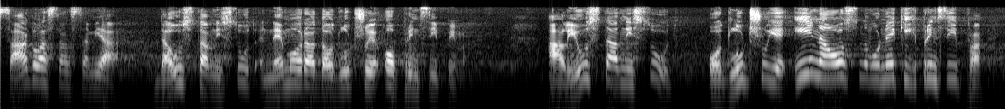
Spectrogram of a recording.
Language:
Serbian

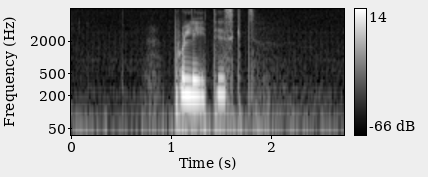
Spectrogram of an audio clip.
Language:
Swedish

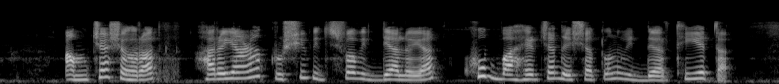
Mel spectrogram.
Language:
Marathi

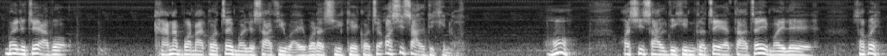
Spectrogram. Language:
Nepali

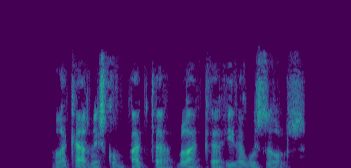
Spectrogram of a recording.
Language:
Catalan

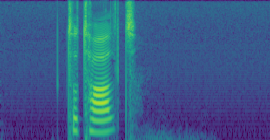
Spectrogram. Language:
Swedish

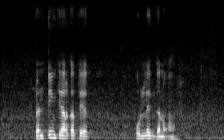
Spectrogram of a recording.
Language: Santali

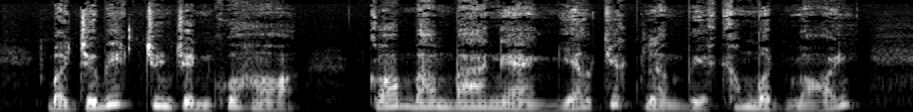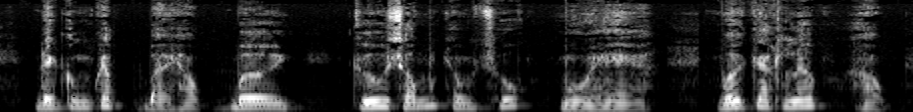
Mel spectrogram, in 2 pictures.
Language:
Vietnamese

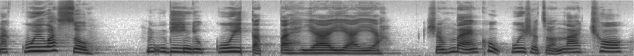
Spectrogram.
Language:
Guerrero Amuzgo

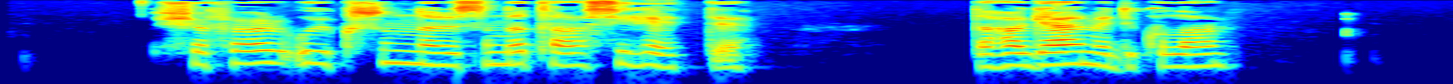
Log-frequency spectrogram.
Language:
Turkish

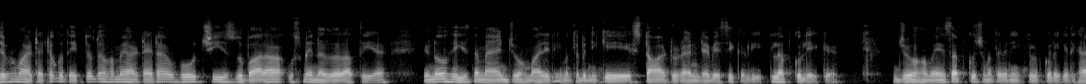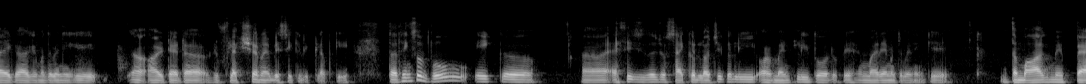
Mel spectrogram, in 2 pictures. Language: Urdu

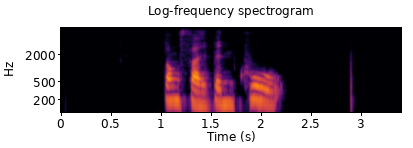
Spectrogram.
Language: Thai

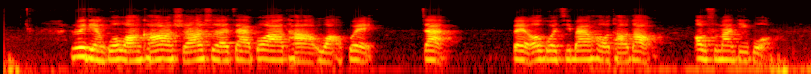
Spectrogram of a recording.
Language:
Chinese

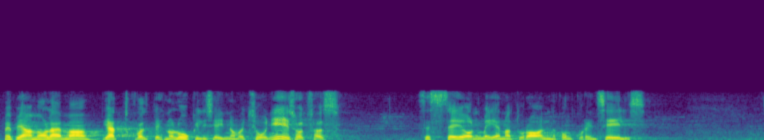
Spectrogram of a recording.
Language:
Estonian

